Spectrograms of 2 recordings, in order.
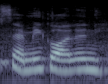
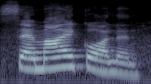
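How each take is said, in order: First: The second syllable has an 'ee' vowel. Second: The second syllable has an 'eye' vowel. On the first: "लेकिन हम सेमीकॉलन ही बोलेंगे" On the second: "कई जगह आप बिल्कुल इसका प्रोनाउंसिएशन सुनेंगे या देखेंगे"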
